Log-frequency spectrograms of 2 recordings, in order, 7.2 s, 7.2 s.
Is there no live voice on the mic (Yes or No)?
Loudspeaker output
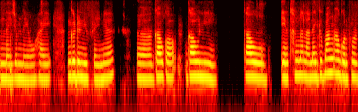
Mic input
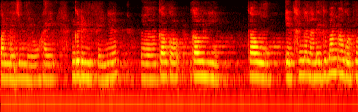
Yes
